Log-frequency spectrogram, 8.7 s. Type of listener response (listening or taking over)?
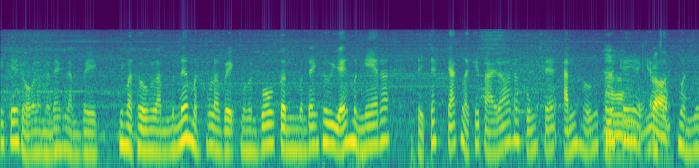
taking over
